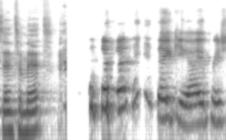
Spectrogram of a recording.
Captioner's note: laughs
